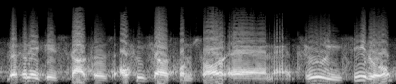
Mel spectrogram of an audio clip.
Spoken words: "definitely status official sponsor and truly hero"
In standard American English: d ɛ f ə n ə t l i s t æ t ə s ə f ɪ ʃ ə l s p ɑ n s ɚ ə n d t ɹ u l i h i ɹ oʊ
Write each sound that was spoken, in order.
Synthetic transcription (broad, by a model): d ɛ f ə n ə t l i s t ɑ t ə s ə f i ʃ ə l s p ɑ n s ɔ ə n t ɹ u l i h i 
